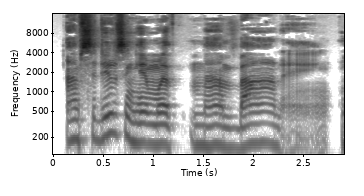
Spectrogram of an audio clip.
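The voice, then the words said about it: Creepy old man character voice. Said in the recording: “That does not sound like Tree Trunks. That just sounds like a creepy old man.”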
